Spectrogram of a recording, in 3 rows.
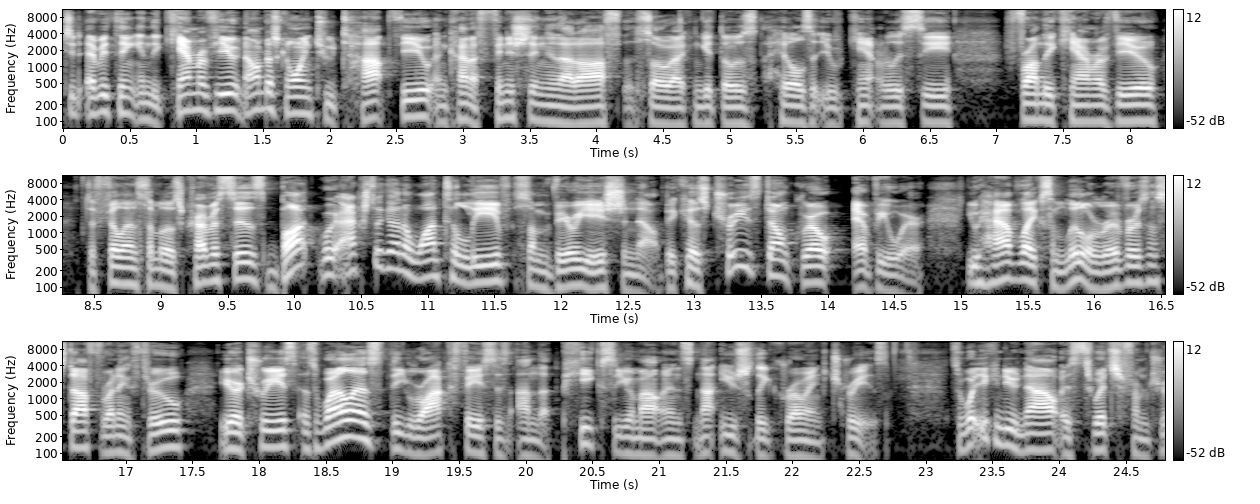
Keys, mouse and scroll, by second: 0.0-0.5 scroll down 2, 0.5 KP_7, 1.1-1.7 scroll down 6, 1.7 shift+middle click, 2.2 scroll up 1, 3.7 click, 11.4 click, 13.6 click, 14.7-15.3 scroll up 3, 15.3 shift+middle click, 16.2-17.9 scroll up 2, 17.9 click, 18.9 scroll up 2, 19.0 shift+middle click, 20.4-23.1 scroll up 3, 24.0 click.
